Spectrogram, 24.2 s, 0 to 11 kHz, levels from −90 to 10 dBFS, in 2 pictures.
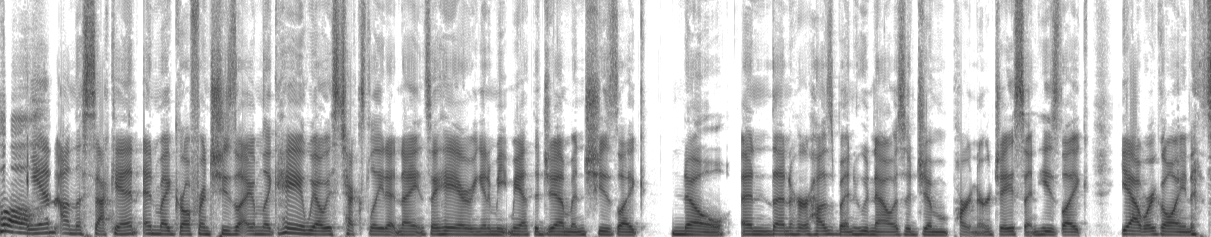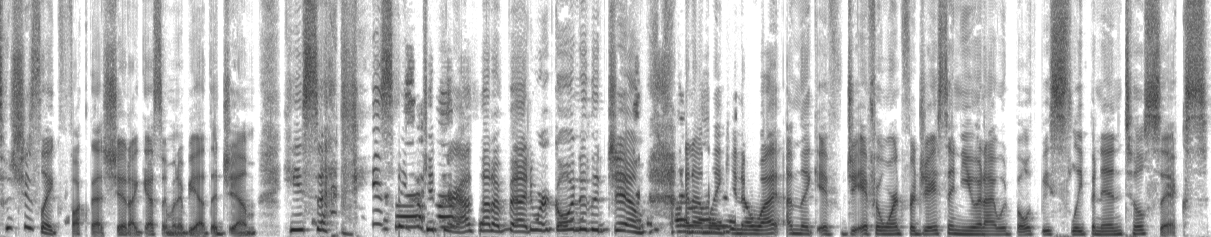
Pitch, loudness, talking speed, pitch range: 155 Hz, -13 LUFS, 260 wpm, 145-200 Hz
